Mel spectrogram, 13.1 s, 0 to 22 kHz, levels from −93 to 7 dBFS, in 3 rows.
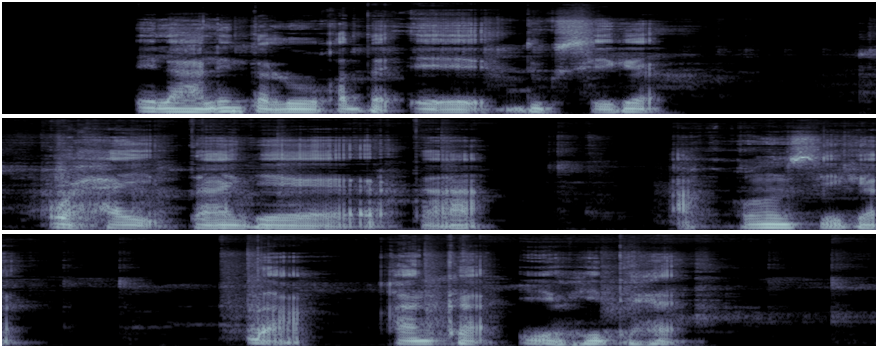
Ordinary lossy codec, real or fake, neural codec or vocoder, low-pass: none; fake; vocoder, 44.1 kHz, 128 mel bands every 256 samples, BigVGAN v2; none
